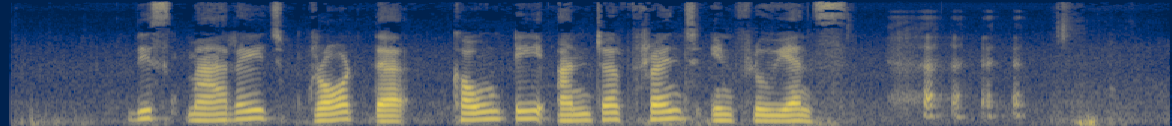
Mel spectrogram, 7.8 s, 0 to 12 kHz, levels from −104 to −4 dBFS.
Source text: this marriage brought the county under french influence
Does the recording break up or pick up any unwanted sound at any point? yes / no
yes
